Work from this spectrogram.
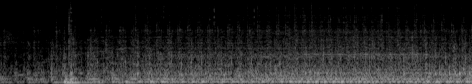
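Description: An embroidery sewing machine runs a placement stitch for a snowman face on a decorative hot pad, its needle hammering in a fast, steady, even rhythm that carries on alone throughout.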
